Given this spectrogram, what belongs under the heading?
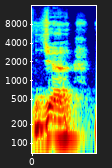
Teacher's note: Huruf ya di tengah lidah dia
